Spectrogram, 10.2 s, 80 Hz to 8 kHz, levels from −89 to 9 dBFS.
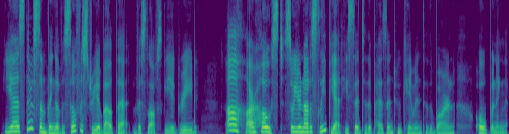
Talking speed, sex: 190 wpm, female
